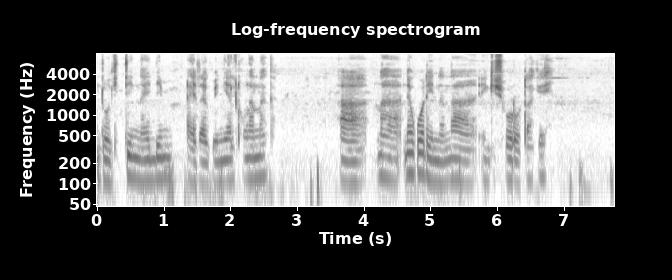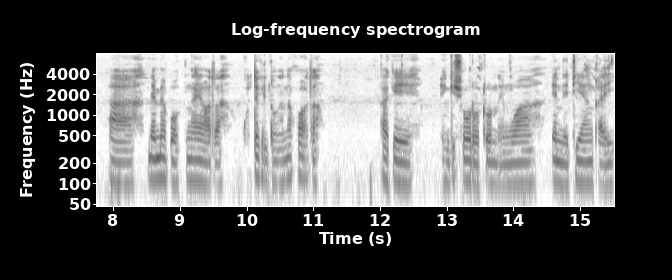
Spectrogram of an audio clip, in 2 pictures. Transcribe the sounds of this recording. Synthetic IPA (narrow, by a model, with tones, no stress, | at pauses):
nto˨ki̥˦ti˦na˨i˦dɪ˦ma˨i˨ta˨ke˨ni˦a˦ltʊ˦ŋa˦na˦k | a˨na˦nɛ˦ko˦de˨na˨na˦e˨ŋki˦ʃo˦ɾo˨ta˦ke˦ | a˨nɛ˦mɛ˦pɔ˨kːɪ˦ŋa˦ja˨ta˨ko̥˨tɛ˦kɪ˨ltu˨ŋa˨na˦kɔ˦˨ta˨ | ka˦keː˨ | ŋɡi˦ʃo˦ɾo˨to˦na˨ŋwa˦ɛ˨nɛ˨ti˦a˦ŋka˨i˦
